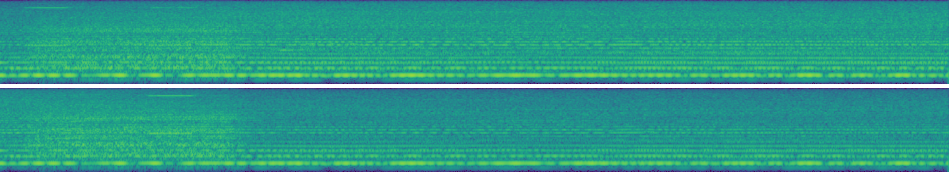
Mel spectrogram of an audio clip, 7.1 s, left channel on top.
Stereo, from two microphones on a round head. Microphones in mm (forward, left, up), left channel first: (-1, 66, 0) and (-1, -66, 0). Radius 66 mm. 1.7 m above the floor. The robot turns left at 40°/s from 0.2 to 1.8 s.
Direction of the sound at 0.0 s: 135° right.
